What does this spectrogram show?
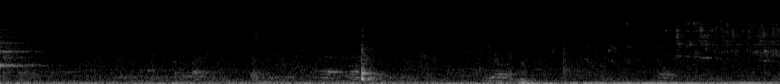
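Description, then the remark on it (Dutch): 125 millilitres of lukewarm water being poured into a bowl of dough mix, with soft splashing and a few brief drips over steady low background noise. Fairly quiet, with no talking. “Dan gaan we water aan toevoegen, 125 milliliter. En ik gebruik zelf altijd lauw water in plaats van koud.”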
